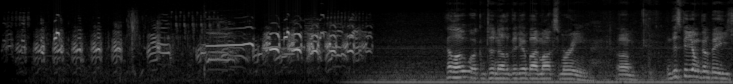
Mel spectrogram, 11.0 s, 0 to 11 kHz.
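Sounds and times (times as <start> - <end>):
honking bird calls: 0.0 - 5.7
low steady hum: 0.1 - 11.0.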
